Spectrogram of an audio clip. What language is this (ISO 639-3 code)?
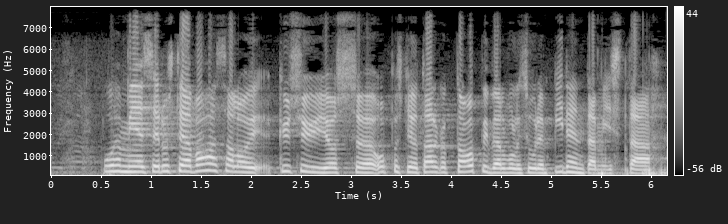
fin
